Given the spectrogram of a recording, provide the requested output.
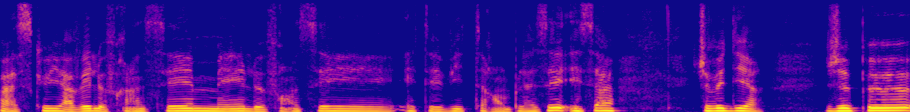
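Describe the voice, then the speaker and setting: A woman's very deep, low, dark and mellow voice, very slow with fairly even intonation, on a very clean recording with a silent background. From Switzerland, Guinean family. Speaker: storyteller. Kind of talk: casual chat.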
